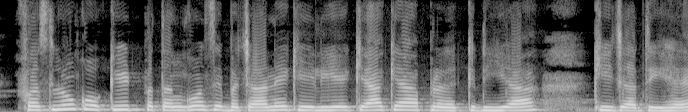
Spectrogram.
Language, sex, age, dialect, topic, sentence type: Hindi, female, 25-30, Awadhi Bundeli, agriculture, question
